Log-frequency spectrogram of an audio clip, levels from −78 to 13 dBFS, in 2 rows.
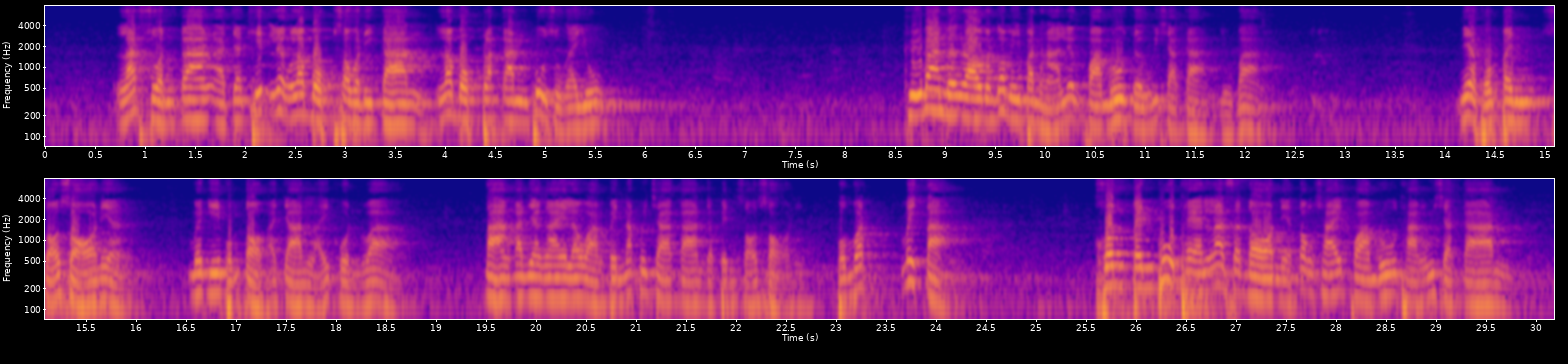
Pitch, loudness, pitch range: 140 Hz, -20 LUFS, 125-160 Hz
